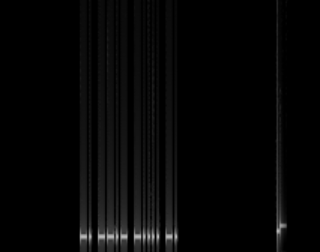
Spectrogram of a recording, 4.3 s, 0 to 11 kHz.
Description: Morse code, heard as a keyed tone, about 40 wpm, 700 Hz. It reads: NQ6N
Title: USA Call Signs - 4x Character Spacing - 40wpm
